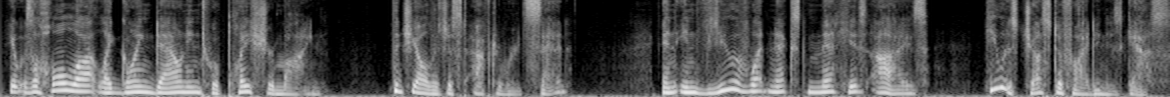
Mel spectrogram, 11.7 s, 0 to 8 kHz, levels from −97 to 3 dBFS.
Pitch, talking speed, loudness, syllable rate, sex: 145 Hz, 160 wpm, -17 LUFS, 4.3 syllables/s, male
